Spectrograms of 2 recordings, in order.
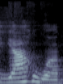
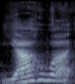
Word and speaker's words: Yahuwah: So when we put this word all together, I'm going to say Yahuwah because that's the way I pronounce it.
